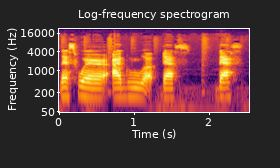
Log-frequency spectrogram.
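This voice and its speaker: A woman's voice: low-pitched, monotone, slow pace, lo-fi sound, faint music behind. A young woman from the South, an author and poet, answering interview questions with a hesitant manner and many fillers. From Southern US (Alabama).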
